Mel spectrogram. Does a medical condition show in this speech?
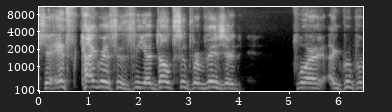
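Yes: Parkinson's disease; tremor.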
